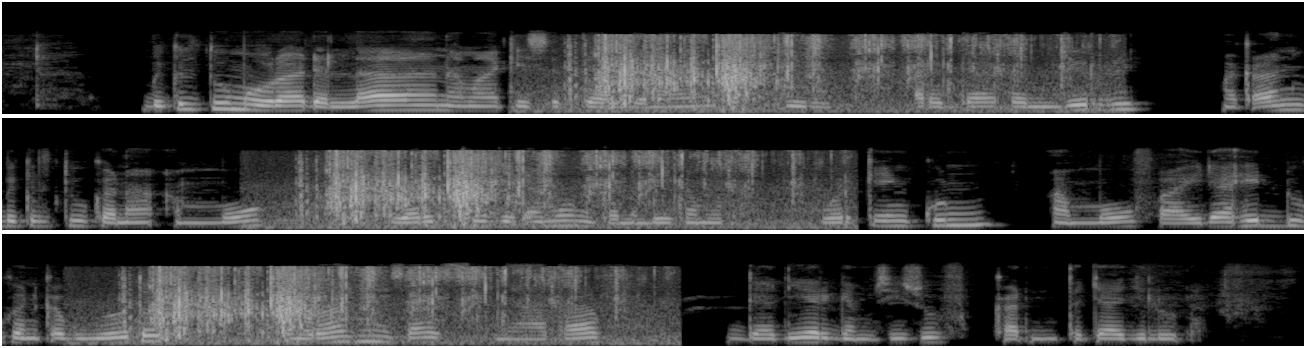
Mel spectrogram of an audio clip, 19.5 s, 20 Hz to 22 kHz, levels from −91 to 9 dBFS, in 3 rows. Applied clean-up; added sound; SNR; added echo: none; Crumpling, crinkling; -5 dB; none.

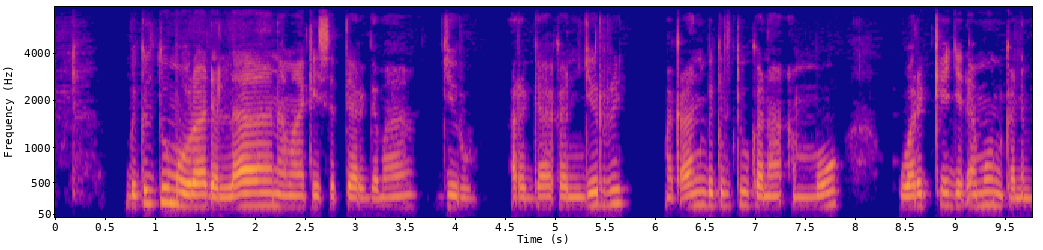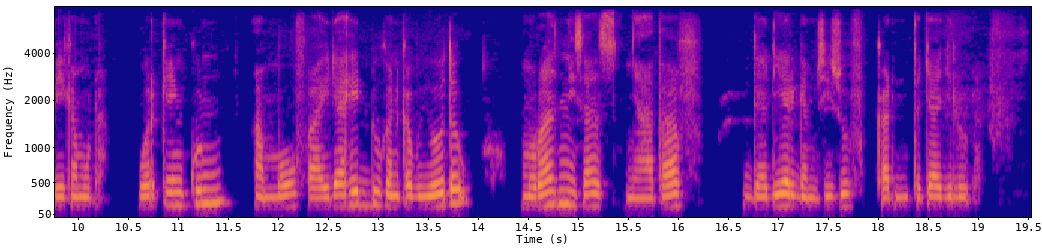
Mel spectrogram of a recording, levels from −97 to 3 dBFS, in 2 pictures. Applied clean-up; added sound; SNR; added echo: none; none; none; none.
